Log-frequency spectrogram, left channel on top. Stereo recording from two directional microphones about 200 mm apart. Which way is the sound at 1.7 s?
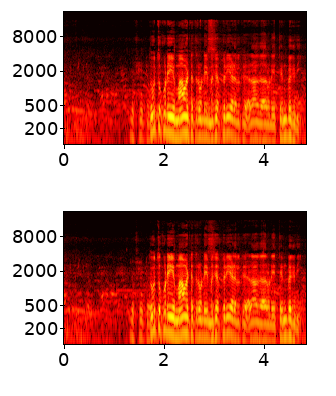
Centre (ahead or behind).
